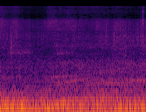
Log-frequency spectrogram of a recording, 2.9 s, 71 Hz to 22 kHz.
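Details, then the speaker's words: Smooth low rumble on the move in a BMW 7 Series E65/E66 on its first drive in a year after repairs; no knocks, ticks or whines over the road noise, engine sounds good, though something was heard in the front. "the engine sounds good"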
